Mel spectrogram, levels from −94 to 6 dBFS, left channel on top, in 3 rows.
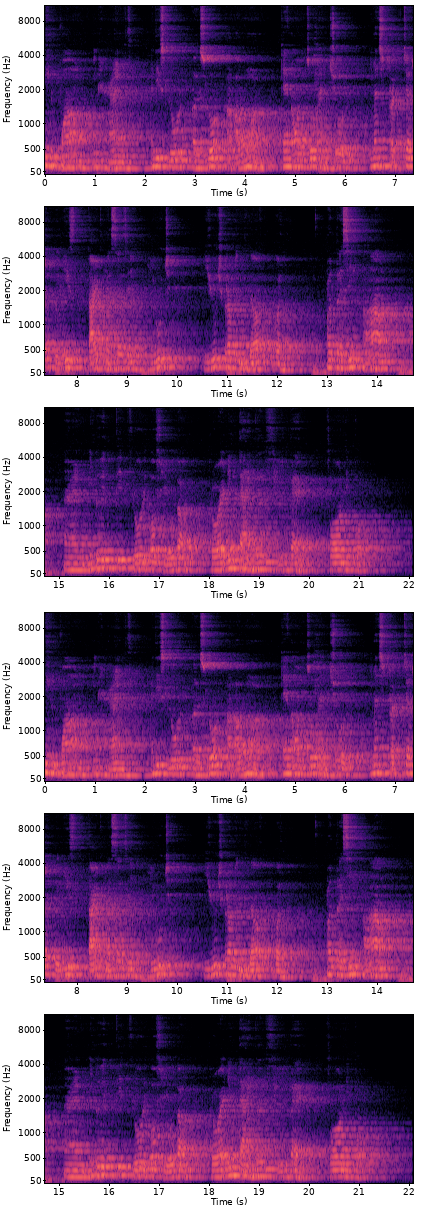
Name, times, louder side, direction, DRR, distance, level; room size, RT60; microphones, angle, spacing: voice 1, 0.0-1.6 2.1-4.4 4.7-6.1 6.5-7.9 8.2-9.9 10.5-12.2 13.0-14.3 15.1-17.6 18.0-19.9 20.4-21.0, equal, 15° left, -4 dB, 1.1 m, -29 dB
Thump thud, 7.5-8.0 9.2-9.6 10.9-11.3 12.7-13.0 14.4-15.0, equal, 30° left, 2.3 m, -43 dB
14.5 x 7.1 x 3.5 m, 2.9 s
head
